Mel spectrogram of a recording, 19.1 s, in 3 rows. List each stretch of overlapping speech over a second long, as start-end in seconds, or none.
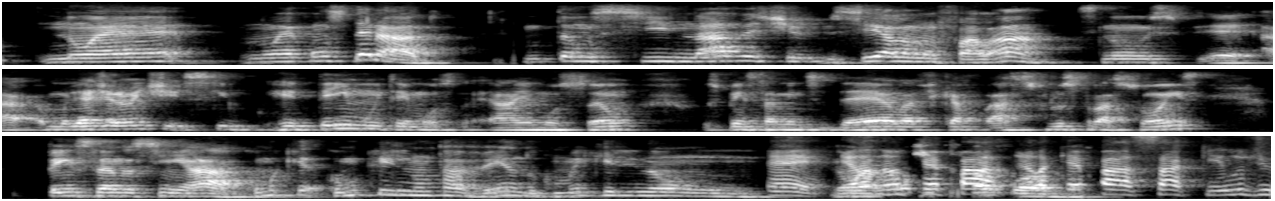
16.8-18.2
